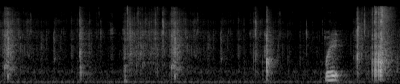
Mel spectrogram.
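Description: Plastic bubble wrap crinkling in the hands as it is squeezed and pulled at to get it open, in short scattered crackles.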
